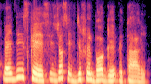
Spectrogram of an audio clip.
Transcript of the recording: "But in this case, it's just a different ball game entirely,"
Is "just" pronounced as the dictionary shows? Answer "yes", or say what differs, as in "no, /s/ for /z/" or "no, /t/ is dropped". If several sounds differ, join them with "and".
yes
